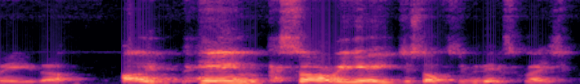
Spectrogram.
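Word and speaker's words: P!nk: is kelly clarkson or panic oh i've read that as panic at the disco but it's p exclamation point no both amazing vocalists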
